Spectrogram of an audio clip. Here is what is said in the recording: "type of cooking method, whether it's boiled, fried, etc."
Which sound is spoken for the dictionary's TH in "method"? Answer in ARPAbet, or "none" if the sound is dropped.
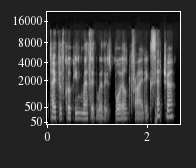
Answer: TH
